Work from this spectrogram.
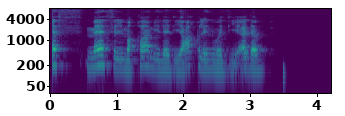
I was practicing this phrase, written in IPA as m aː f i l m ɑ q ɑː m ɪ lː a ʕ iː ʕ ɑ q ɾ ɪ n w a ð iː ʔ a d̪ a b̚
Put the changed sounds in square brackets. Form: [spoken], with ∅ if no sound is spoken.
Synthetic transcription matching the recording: m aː f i l m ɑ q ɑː m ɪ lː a [ð] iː ʕ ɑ q [l] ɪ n w a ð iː ʔ a d̪ a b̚

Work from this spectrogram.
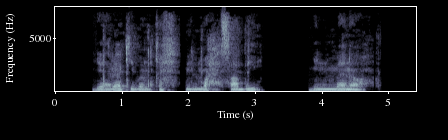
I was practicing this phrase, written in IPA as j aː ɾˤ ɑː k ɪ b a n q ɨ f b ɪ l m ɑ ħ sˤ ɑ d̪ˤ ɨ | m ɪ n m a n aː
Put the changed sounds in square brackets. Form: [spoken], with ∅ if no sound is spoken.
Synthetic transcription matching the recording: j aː ɾˤ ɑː k ɪ b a n q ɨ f b ɪ l m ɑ ħ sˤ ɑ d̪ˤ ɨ | m ɪ n m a n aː

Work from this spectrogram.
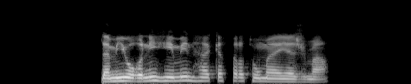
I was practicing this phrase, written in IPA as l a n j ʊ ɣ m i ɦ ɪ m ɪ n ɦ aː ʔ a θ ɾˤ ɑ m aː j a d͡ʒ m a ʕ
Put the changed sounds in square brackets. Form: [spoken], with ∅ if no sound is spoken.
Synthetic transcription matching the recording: l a [m] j ʊ ɣ [n] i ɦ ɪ m ɪ n ɦ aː [k] a θ ɾˤ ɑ m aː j a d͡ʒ m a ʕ

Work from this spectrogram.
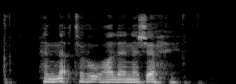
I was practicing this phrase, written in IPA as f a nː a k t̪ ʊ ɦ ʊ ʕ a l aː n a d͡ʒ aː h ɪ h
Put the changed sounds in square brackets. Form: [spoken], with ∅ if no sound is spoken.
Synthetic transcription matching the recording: [h] a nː a [ʔ] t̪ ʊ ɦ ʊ ʕ a l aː n a d͡ʒ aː [ħ] ɪ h

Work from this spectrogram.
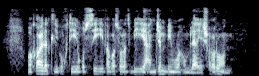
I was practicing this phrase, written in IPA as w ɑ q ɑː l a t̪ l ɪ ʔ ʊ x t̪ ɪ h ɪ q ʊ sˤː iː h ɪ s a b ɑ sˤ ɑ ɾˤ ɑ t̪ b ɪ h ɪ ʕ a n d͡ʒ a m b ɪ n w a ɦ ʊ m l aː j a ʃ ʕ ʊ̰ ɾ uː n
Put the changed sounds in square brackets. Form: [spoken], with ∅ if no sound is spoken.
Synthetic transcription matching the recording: w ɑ q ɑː l a t̪ l ɪ ʔ ʊ x t̪ ɪ h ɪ q ʊ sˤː iː h ɪ [f] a b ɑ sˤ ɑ ɾˤ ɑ t̪ b ɪ h ɪ ʕ a n d͡ʒ a m b ɪ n w a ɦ ʊ m l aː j a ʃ ʕ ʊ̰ ɾ uː n

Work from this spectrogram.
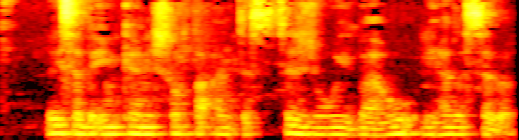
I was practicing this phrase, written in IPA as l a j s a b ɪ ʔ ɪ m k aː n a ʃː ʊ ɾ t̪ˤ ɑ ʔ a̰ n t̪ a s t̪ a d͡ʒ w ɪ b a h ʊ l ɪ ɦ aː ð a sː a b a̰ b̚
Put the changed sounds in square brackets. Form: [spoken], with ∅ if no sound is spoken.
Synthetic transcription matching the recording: l a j s a b ɪ ʔ ɪ m k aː n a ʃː ʊ ɾ t̪ˤ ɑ ʔ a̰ n t̪ a s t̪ a d͡ʒ w ɪ b a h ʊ l ɪ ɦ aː ð a sː a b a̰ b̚

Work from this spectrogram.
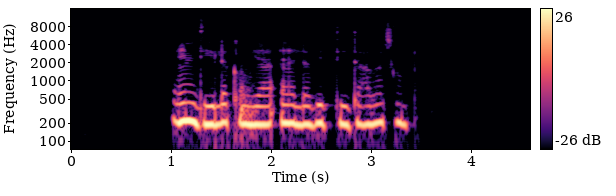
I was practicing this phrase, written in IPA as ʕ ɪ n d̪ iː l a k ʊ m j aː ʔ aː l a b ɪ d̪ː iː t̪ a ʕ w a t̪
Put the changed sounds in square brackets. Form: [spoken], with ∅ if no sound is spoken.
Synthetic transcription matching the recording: ʕ ɪ n d̪ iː l a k ʊ m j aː ʔ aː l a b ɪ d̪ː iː [d̪] a ʕ w a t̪

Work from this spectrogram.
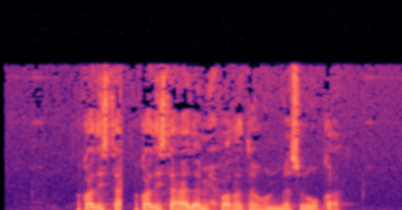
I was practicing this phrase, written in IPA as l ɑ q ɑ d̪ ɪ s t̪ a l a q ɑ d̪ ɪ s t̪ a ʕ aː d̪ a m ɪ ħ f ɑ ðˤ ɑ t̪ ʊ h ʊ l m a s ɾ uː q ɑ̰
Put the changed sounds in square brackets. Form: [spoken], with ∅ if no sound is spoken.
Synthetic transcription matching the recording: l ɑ q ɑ d̪ ɪ s t̪ a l [ɑ] q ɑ d̪ ɪ s t̪ a ʕ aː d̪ a m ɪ ħ f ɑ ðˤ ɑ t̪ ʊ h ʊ l m a s ɾ uː q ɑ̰

